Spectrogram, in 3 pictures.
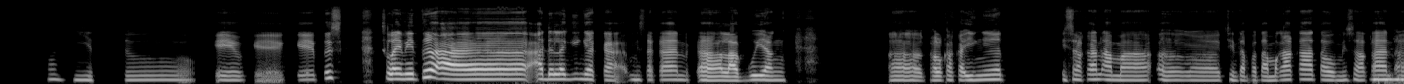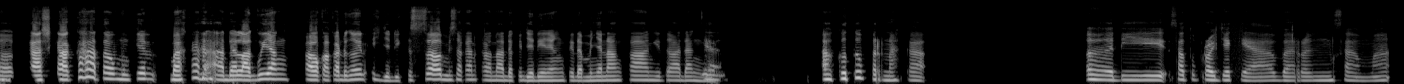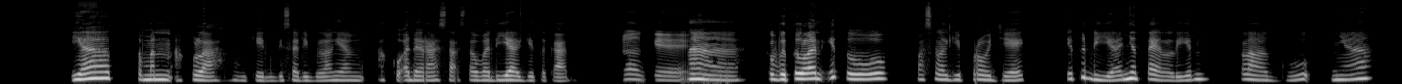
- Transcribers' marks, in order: in English: "crush"; laughing while speaking: "Kakak?"; chuckle; tapping; static
- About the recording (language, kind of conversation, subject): Indonesian, podcast, Apakah ada lagu yang selalu mengingatkanmu pada seseorang tertentu?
